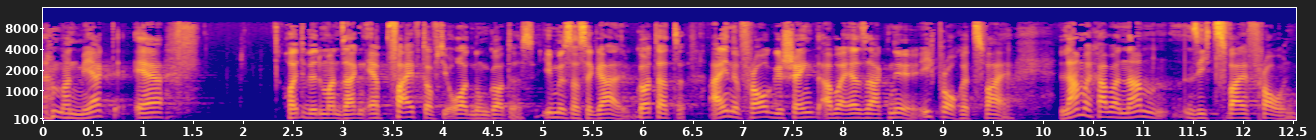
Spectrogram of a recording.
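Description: A man preaching an earnest, emphatic sermon, acting out the people he quotes. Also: medium pitch. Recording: long hall reverb.

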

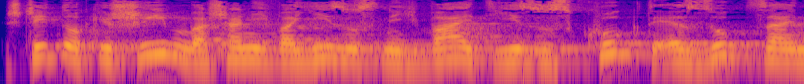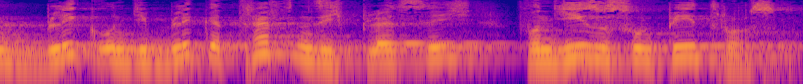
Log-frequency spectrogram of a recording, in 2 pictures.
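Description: Brief: male preacher, dramatic and direct, slightly high voice, long hall reverb. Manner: dramatic, drops to quiet intense tones; addresses listeners directly. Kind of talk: sermon.

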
